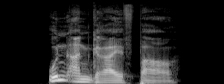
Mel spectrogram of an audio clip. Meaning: 1. unassailable 2. impregnable 3. invulnerable
- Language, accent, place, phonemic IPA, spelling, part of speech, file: German, Germany, Berlin, /ˈʊnʔanˌɡʁaɪ̯fbaːɐ̯/, unangreifbar, adjective, De-unangreifbar.ogg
